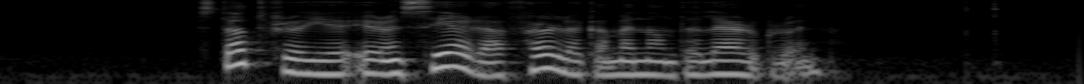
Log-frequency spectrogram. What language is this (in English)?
Faroese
